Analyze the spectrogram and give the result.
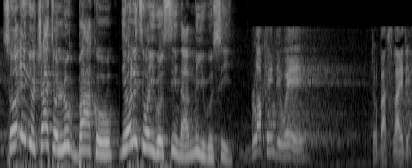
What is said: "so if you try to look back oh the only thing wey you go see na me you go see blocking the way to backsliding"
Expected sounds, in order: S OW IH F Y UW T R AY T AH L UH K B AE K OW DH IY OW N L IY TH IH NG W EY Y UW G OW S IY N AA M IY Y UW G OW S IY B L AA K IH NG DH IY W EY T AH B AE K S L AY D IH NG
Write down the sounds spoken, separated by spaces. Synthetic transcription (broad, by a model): S OW IH F Y UW T R AY T AH L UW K B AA K OW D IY OW L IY T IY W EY Y UW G OW S IY N AA M IY Y UW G OW S IY B L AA K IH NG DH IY W EY T AH B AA K S L AY D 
